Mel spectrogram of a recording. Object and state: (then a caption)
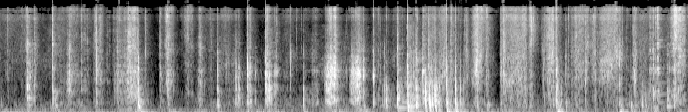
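Chalk block scraped with a metal blade. A metal spatula blade scrapes a solid lump of natural chalk in a quick run of short, dry, gritty strokes. Each stroke is a brief broadband rasp reaching into bright highs, with scratchy bursts swelling and fading throughout.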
